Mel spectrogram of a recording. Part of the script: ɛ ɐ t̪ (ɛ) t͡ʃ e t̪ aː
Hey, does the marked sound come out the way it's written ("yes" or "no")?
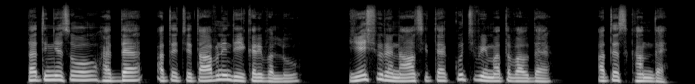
yes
